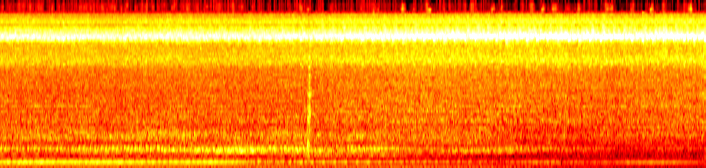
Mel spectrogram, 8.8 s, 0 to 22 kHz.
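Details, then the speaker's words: 1998 Pontiac Trans Am after starting, chirping that lasts about 10 minutes: quick regular chirps, three or four a second, over a steady idle; the owner was unsure it was the belt, later found to be a dry-rotted A/C belt. "I'm not sure if it's the belt. And you can hear this throughout the whole entire garage. It's annoying."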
